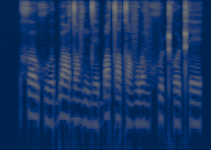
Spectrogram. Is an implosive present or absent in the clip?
present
